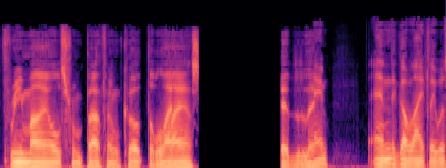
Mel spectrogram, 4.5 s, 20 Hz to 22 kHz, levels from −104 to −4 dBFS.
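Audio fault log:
1.71–1.77 s and 2.99–3.03 s, repeated frames: A short run of compressed frames was delivered twice, so the decoder plays the same slice again. The first repeat replays a 64 ms block and the second a 42.7 ms block, each heard once more. Each is a brief stutter. Together they lengthen the audio by about 107 ms.
1.98–2.82 s, playback stall: The player likely ran short of data or had its output thread held up, and nothing was written to the output until it caught up. The sound cuts off in mid-flow and leaves about 0.83 s of silence, long enough to register as a hard dropout rather than a pause in the speech. The sound then resumes at 2.82 s.
3.14 s to the end, section at the wrong speed: From this point the playback rate is 1.28 times too fast, likely because this stretch was handed to a mismatched clock. Speed and pitch rise together at once, so the speech turns hurried and about four semitones higher. 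It stays that way to the end of the clip. The jump from the correct rate is abrupt.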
